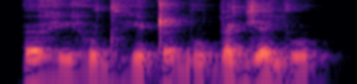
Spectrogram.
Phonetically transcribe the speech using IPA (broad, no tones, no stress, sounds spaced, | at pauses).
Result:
ə ɦ i ɦ u dʱ i ʈ ə b u b æ ɡʲ æ j u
